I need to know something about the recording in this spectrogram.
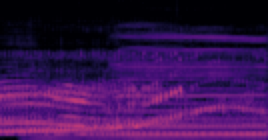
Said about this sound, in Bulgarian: Забръмча самолета и се издигна към небето.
